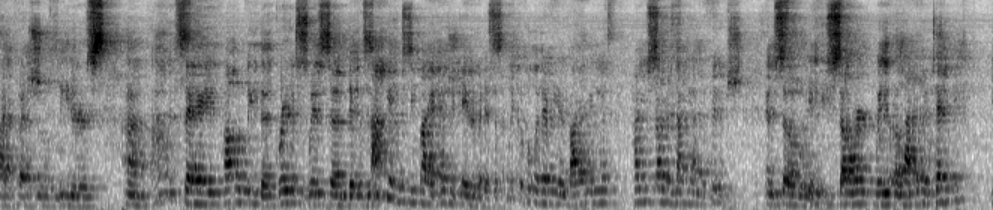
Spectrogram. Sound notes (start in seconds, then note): none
